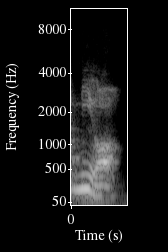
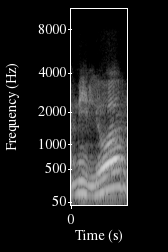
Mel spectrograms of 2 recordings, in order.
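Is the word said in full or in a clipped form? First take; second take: clipped; full. First: The word is clipped, with the lh and final r dropped. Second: The word is said in its full standard form. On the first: "Eles podem falar errado" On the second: "Para melhor"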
